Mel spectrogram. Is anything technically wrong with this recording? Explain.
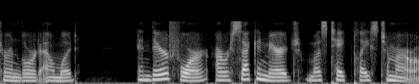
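No, nothing is technically wrong: this is speech carried over G.722 wideband telephone coding, with the band ending at about 7.7 kHz and a texture that fits the 48 kbit/s mode, all normal for that link.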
